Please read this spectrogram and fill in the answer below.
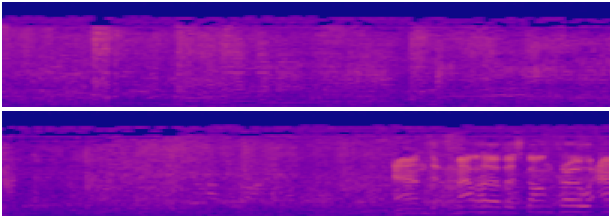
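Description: Two-stroke motocross race bikes running on the circuit, their engine notes rising and falling as riders open and close the throttle.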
